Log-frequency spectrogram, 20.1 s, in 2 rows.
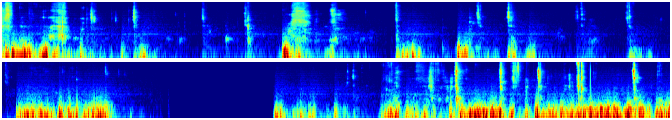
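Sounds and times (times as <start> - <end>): chewing and wet mouth clicks: 7.0 - 7.8, 15.2 - 19.7.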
